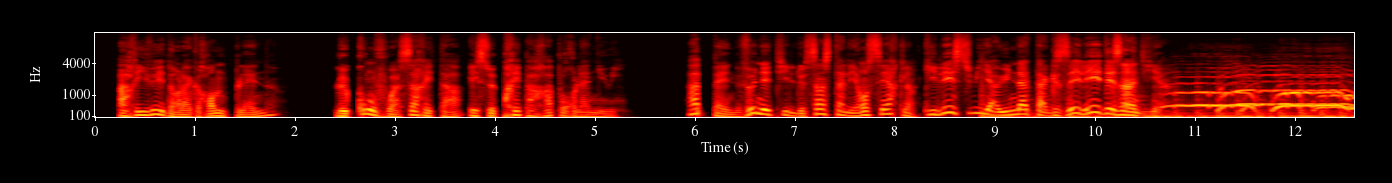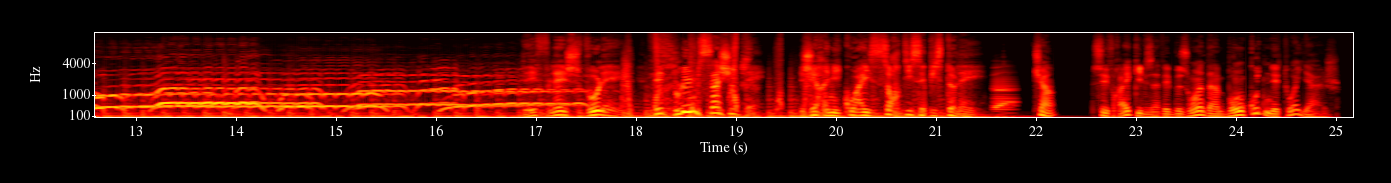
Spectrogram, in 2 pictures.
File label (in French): voix off conte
